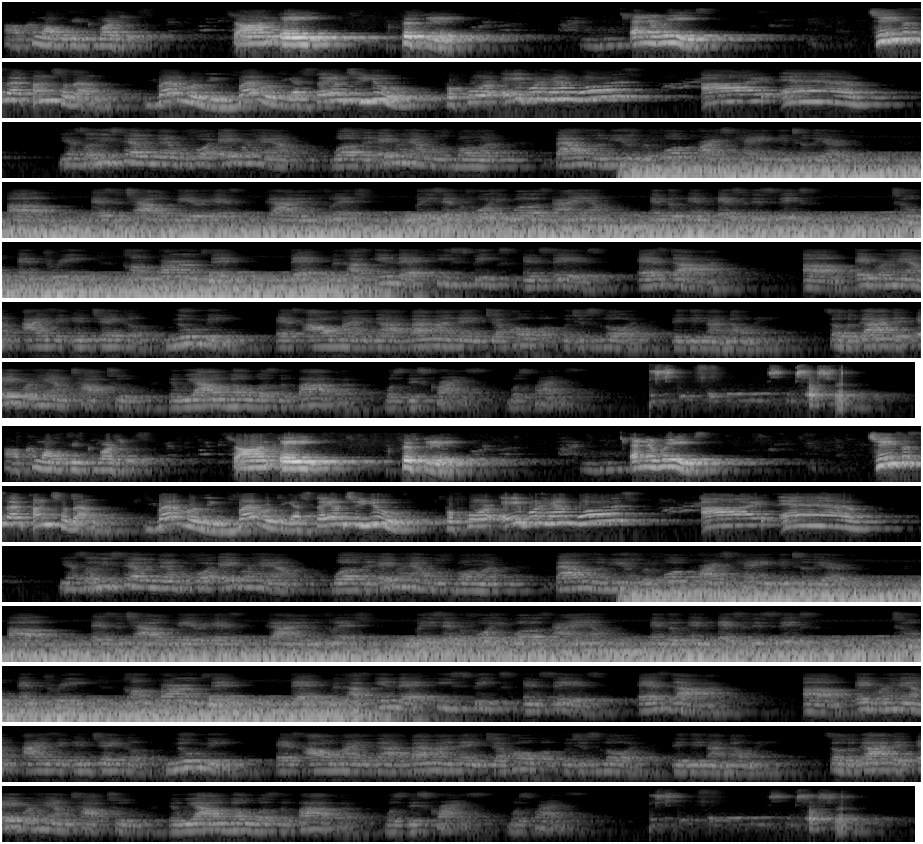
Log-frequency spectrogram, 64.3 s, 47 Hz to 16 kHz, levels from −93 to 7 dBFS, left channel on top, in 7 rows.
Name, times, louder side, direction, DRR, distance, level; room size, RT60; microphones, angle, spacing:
voice 1, 0.0-1.3 2.3-3.1 4.0-4.5 6.3-7.0 8.7-10.2 10.6-13.2 13.6-15.4 16.2-17.8, right 1 dB, 75° right, 6 dB, 1.1 m, -30 dB
voice 2, 5.8-6.2 18.9-21.3 21.6-23.3 23.9-26.8 27.6-28.1 28.4-31.2 31.7-33.6 34.0-35.6 36.4-37.6 37.9-39.1 39.5-42.7 43.1-43.9 44.7-48.2 48.7-52.3 52.6-53.6 54.2-56.4 56.8-58.6 58.9-59.9 60.2-60.7, equal, 15° left, -5 dB, 1.8 m, -45 dB
sound 1, 24.5-40.3, equal, 25° right, 1.8 m, -36 dB
voice 3, 61.6-61.9 62.2-63.5, left 9 dB, 90° left, 11 dB, 0.5 m, -40 dB
8.4 x 6.2 x 4.3 m, 1.1 s
head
